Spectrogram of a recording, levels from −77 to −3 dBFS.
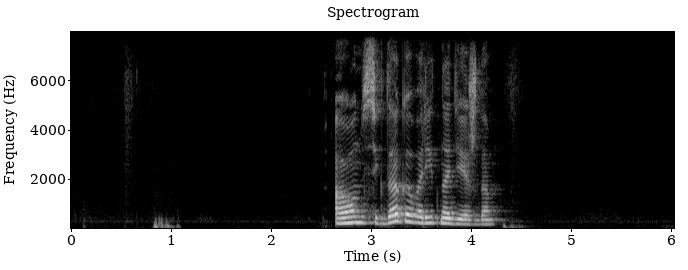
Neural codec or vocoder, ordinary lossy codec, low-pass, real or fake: none; none; none; real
